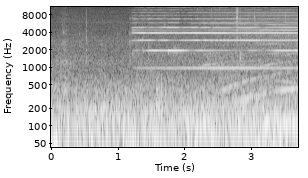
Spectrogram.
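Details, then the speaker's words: DC brushed windshield wiper motor under Arduino PWM speed control, duty cycle ramping: steady high whine with fainter tone sliding upward as motor speeds up; normal audible PWM switching whine. "so there's a pretty distinctive whining sound that you'll hear from that so be ready for that when it comes on"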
